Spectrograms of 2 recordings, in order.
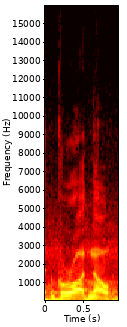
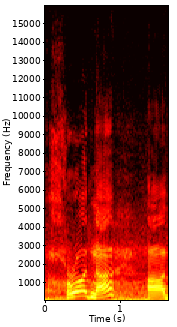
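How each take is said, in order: First: The name begins with a hard G sound. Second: The name begins with a soft H sound. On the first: This is the Russian form of the name. "which is the Russian pronunciation" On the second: This is the local Belarusian form of the name. "that is the Belarusian pronunciation"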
